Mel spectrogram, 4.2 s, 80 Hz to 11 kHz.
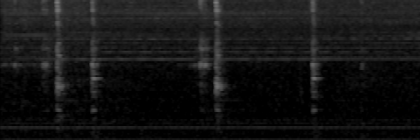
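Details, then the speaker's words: Vintage 1990s Packard Bell A940-TWR desktop from a thrift store at first power-up: faint, irregular hard drive clicks a few seconds apart over a steady low hum; drive sounds old and unhappy, no video initially. "oh that hard drive does not sound happy come on you can do it i believe in you"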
